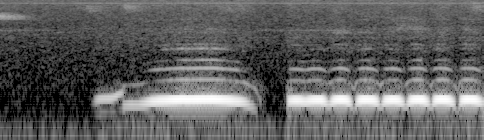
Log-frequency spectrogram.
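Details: A sustained whistled note from a pink-necked green pigeon, then a fast run of about ten short throbbing whistles at the same pitch.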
